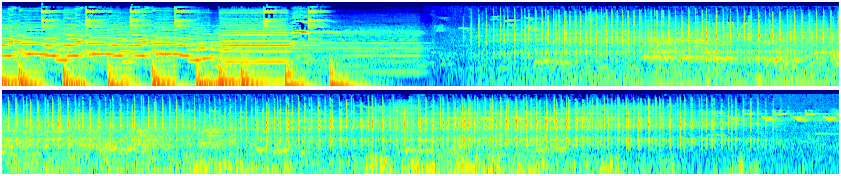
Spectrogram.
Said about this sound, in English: These are sounds made by storks. Storks are large, long-legged, long-necked, white, wading birds. Their long beaks are red, and so are their legs. Storks have no syrinx, which is typical of songbirds, and therefore they're mute.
